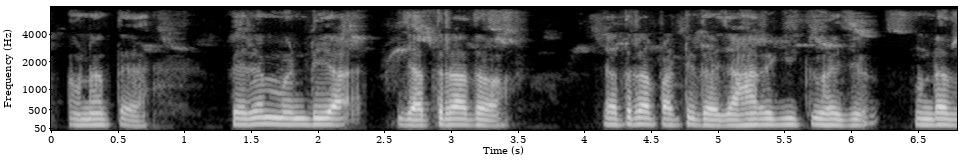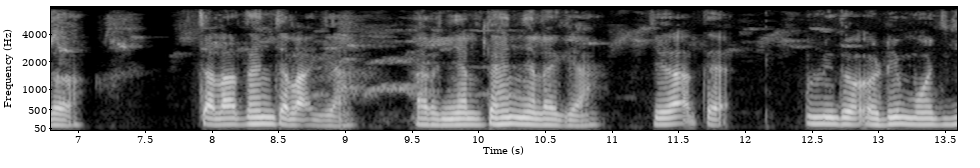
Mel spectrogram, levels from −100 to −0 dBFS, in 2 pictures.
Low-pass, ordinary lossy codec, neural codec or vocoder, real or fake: 7.2 kHz; AAC, 48 kbps; none; real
